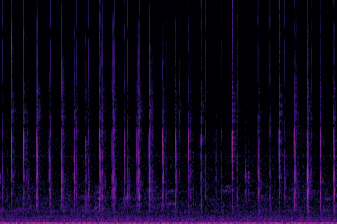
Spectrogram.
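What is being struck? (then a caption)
Compact digital camera, metal and plastic body. Fingernails tap rapidly and steadily on the back and edges of a small, hollow red compact digital camera with a metal and plastic body. Each tap is a sharp, bright click that dies away almost at once, heard over a constant low hum.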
